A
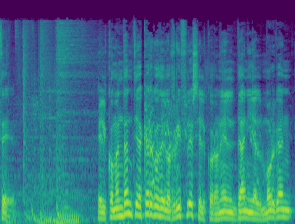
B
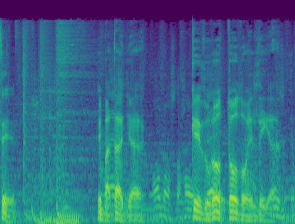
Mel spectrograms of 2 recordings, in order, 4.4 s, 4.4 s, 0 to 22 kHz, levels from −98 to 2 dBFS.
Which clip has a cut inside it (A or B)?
A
